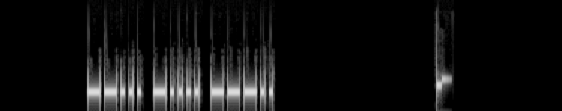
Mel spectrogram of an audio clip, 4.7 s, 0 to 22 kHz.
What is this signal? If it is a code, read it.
Morse code, heard as a keyed tone, about 34 wpm, 700 Hz. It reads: 768
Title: Common Cut Numbers - 3-Digit 35wpm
